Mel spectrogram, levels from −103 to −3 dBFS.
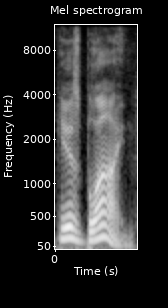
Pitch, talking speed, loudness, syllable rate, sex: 130 Hz, 220 wpm, -14 LUFS, 3.8 syllables/s, male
